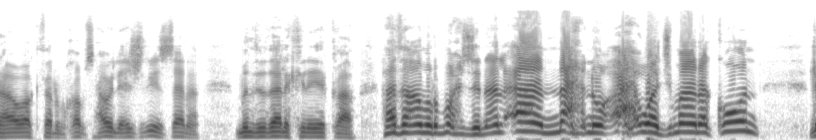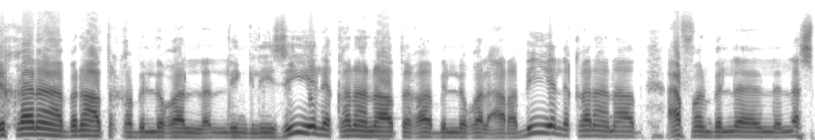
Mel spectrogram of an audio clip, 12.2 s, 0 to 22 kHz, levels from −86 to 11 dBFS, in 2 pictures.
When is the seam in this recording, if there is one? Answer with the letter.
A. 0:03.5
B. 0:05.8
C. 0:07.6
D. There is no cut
D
